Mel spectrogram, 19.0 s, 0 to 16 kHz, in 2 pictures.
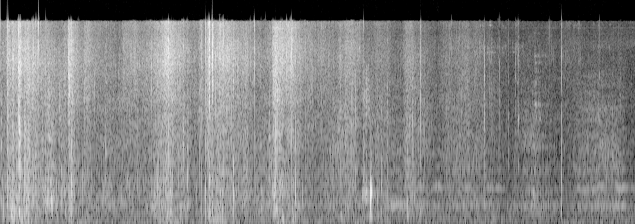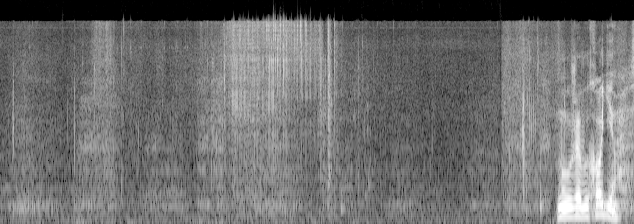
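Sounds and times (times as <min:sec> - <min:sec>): flying insect buzzing: 0:06.2 - 0:10.9
faint clicks: 0:07.2 - 0:09.0
short rustling hiss: 0:12.5 - 0:14.7.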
